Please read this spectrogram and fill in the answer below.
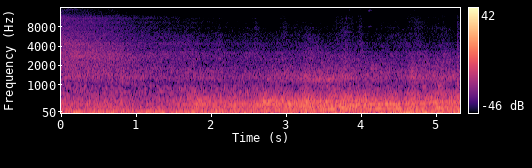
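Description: Metro train heard from inside the car: a steady low rumble with a motor hum that grows louder from about two seconds in as the train gets under way.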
